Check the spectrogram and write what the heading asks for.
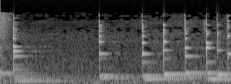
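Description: A mobile phone ringtone playing a melody of short, ringing marimba-like notes, sparse at first and picking up about a second in.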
